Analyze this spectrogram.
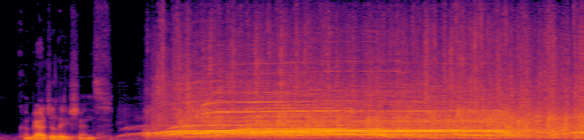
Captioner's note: applause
